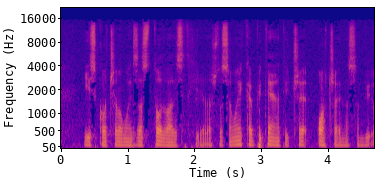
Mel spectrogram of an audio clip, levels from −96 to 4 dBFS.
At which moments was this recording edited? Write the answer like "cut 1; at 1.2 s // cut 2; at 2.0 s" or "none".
cut 1; at 1.1 s // cut 2; at 3.8 s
